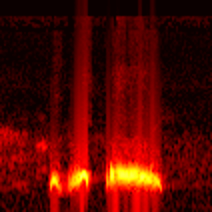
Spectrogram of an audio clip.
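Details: Spotted dove used as a decoy, giving one cooing phrase in thúc gù style: a brief dip, a rising note, and a long, smooth, sustained coo, in quiet surroundings.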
